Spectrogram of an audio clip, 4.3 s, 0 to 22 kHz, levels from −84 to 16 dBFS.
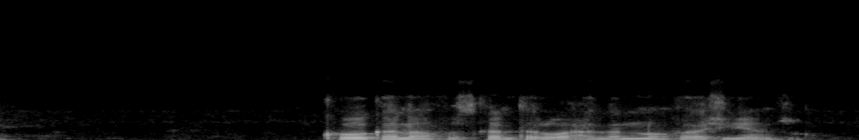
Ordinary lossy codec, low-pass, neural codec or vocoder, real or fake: Opus, 16 kbps; 7.2 kHz; none; real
